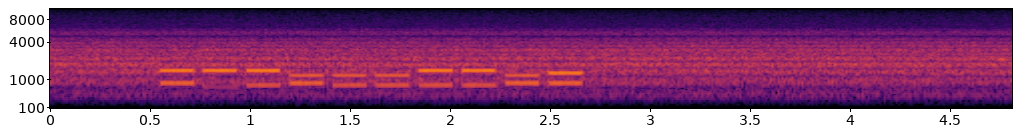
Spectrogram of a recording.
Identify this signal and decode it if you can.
DTMF, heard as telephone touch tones, dialled by machine, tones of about 170 ms, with radio hiss. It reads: 9367446678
